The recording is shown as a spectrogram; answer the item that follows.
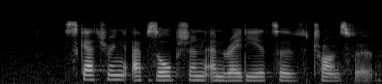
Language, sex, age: English, female, 20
